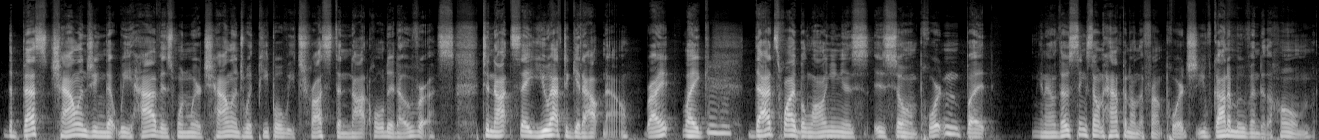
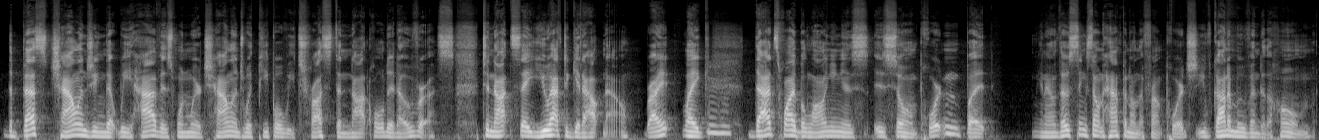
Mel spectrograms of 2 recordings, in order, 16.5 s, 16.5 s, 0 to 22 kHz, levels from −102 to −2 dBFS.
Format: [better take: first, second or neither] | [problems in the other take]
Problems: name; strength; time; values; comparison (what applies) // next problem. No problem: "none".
neither | none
